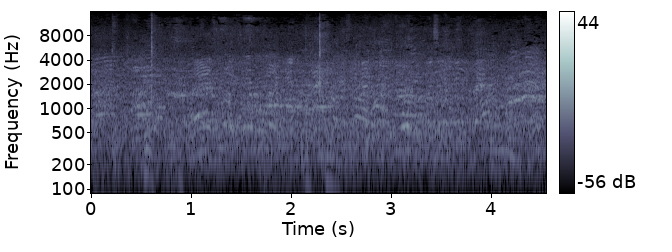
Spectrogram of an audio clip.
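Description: Hands clap now and then in the crowd.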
